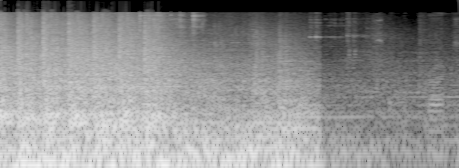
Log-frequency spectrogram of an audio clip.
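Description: An explosion roars and rumbles.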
